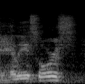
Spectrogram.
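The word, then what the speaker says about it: Hylaeosaurus: This guy is 2009 Collect A, and the name is spelled H-Y-L-A-E-O-S-A-U-R-U-S. I would say Heliosaurus.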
